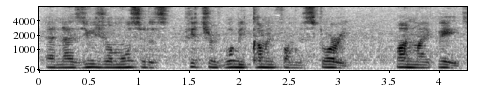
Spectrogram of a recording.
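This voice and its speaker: The noisy, distant live-stream audio carries a man with a mid-range, mellow voice talking fairly quickly in a level tone. Hosting his casual podcast, he uses Rasta-style speech, blesses his community, and repeats phrases for emphasis while moving around away from the mic.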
